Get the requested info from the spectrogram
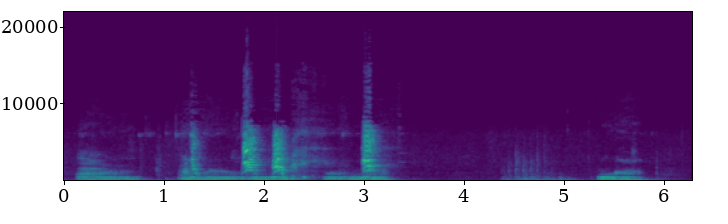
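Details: Puppies bark and growl indoors: a raspy, rumbling growl leads into several loud, sharp barks in quick succession, then quieter rough growling and one final short bark-growl.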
